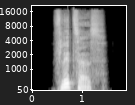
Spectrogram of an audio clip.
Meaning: genitive singular of Flitzer
- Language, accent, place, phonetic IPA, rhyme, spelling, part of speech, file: German, Germany, Berlin, [ˈflɪt͡sɐs], -ɪt͡sɐs, Flitzers, noun, De-Flitzers.ogg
